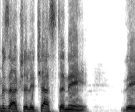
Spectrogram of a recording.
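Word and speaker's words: Chastanet: spelled c-h-a-s-t-a-n-e-t c-h-a-s t-a-n-e-t the t the last t is silent the t at the end is silent so it's allen shasta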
